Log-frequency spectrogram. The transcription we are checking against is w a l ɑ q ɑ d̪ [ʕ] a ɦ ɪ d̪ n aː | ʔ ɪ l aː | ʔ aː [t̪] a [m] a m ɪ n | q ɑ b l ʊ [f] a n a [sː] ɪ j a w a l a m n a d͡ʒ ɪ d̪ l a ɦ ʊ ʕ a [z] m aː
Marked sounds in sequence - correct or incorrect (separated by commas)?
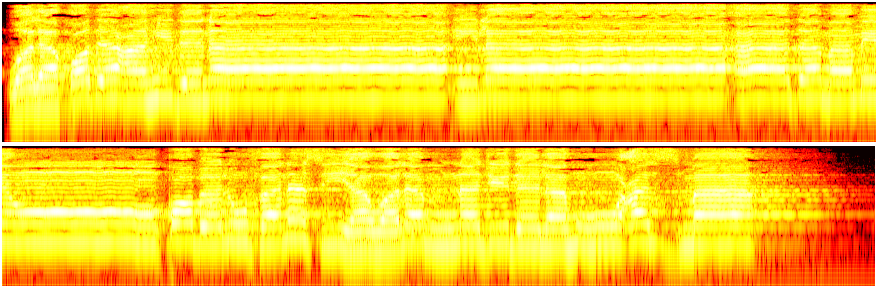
correct, incorrect, correct, correct, incorrect, correct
